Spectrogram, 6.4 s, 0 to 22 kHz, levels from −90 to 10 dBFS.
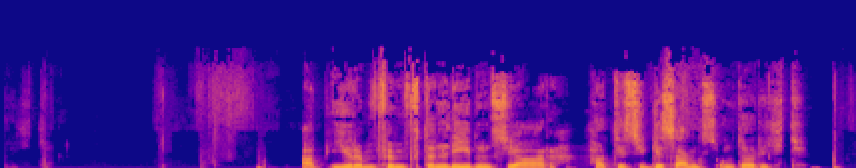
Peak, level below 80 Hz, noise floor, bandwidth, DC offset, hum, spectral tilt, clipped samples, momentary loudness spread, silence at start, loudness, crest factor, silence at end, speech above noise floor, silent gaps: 0 dBFS; -46 dBFS; -80 dBFS; 16 kHz; under 0.1%; none; -4.5 dB/octave; under 0.1%; 15 LU; 1.7 s; -17 LUFS; 18 dB; 0.15 s; 63 dB; none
